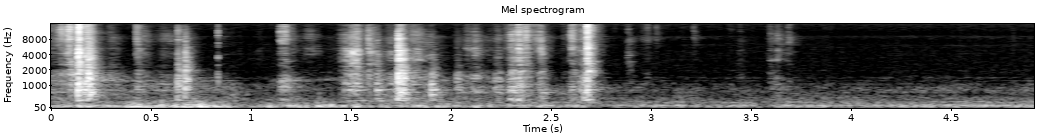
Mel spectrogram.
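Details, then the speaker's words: 2007 Toyota Tundra at idle: loose tinny clattering in irregular bursts from a heat shield shaken loose underneath; it can be bolted back on at its screw hole to stop the rattling. "I could bolt that on there. That'll stop all the rattling. That's all the rattling bad."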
